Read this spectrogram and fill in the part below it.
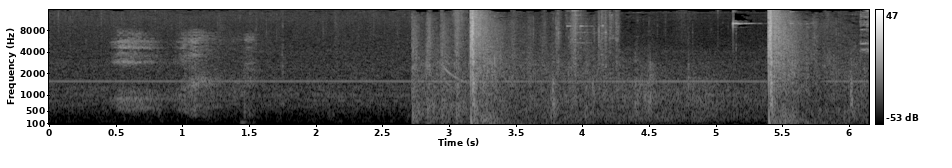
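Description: Gunfire in the video game Battlefield 4 on a flooded-zone map, with sharp bursts and single loud shots breaking out after a quieter start, the strongest blasts near the middle and end.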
